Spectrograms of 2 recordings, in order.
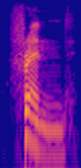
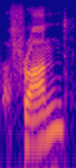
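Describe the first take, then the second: First: The vowel is a short eh sound. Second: The vowel is an open ah sound. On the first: The speaker calls it right. "So it's eh" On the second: The speaker calls it wrong. "more of an ah sound into it"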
